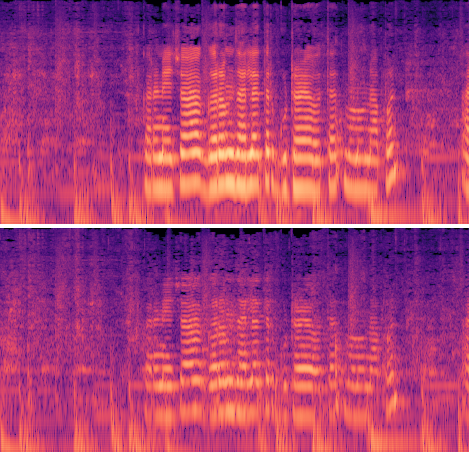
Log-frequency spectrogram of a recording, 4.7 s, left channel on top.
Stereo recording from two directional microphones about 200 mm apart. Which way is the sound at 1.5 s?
60° left (ahead or behind).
